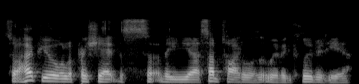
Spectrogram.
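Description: New Zealand man with a mellow voice. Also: medium pitch, fast, vocal fry. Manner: dry self-deprecating humour. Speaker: presenter. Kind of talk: prepared presentation talk.

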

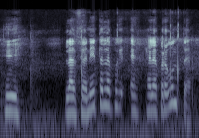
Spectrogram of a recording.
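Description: A man's voice: high-pitched, normal speed, sharp tone, a little hiss or hum. Indignant Spanish man telling a story. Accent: Spain Spanish. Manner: rambling and indignant, with many fillers. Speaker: vlogger. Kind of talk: casual storytelling.

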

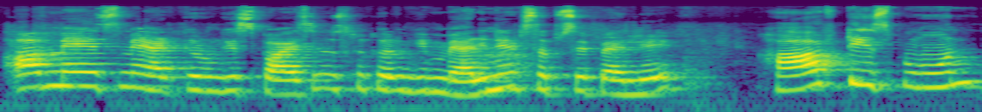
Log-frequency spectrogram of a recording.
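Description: High-voiced woman narrating her cooking. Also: moderate pace. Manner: step-by-step explaining, calm and homely. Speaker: cooking channel host. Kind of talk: casual cooking voice-over. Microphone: voice-over.

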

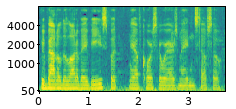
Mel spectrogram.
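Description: A young college baseball player fields questions about his team at a press conference, speaking earnestly into a table mic in an indoor room. He has a mid-range voice with little pitch movement and a brisk pace, and there is slight background noise.

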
